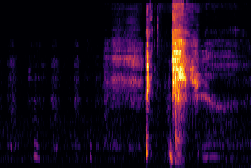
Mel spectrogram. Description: you can literally hear how tired i am in my sneeze, lol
